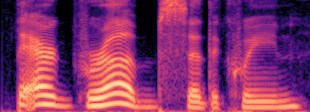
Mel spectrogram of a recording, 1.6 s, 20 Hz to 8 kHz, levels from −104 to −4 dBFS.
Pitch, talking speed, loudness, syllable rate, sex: 190 Hz, 230 wpm, -17 LUFS, 5.1 syllables/s, female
